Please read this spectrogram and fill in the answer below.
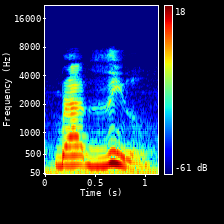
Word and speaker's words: Brazil: Yes, la pronunciación es Brasil, ¿no? La S, la Z que está por ahí se vibra, ¿no? Z, Brasil.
